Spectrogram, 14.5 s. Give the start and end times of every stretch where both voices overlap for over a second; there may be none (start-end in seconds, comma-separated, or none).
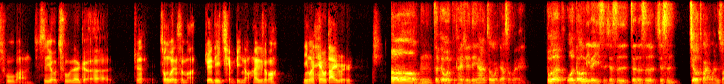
none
